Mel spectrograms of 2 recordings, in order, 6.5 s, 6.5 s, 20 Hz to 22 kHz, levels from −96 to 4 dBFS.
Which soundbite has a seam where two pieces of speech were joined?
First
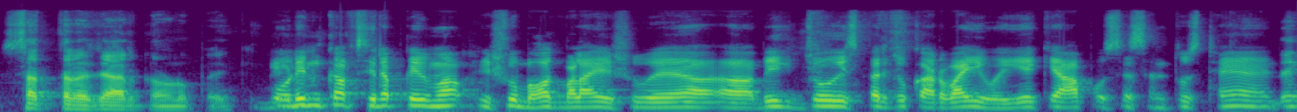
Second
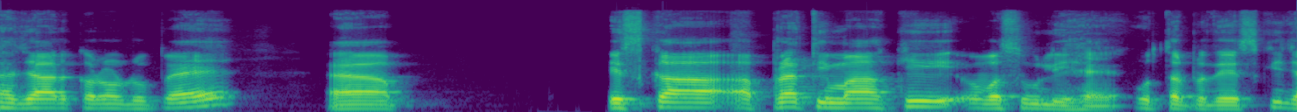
first; 1 cut; at 1.3 s

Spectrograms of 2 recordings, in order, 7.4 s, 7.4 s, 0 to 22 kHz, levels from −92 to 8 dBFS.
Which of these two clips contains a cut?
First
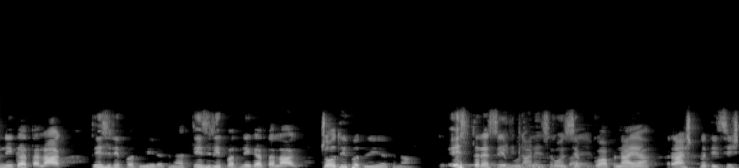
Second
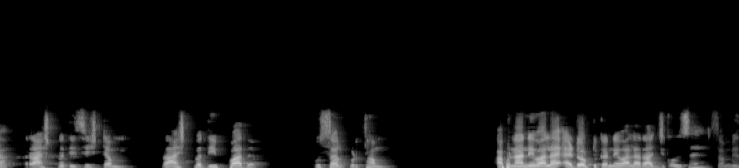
first; 1 cut; at 5.5 s

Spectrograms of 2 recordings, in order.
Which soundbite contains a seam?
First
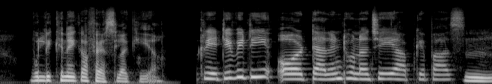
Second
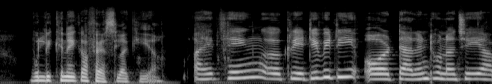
first; 1 cut; at 2.0 s

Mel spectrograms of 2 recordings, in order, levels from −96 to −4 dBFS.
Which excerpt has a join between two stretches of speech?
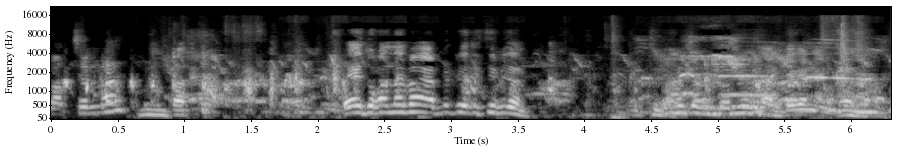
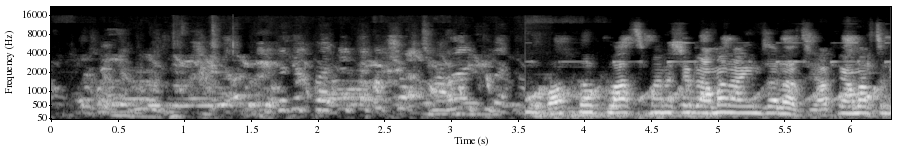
second; 1 cut; at 3.5 s

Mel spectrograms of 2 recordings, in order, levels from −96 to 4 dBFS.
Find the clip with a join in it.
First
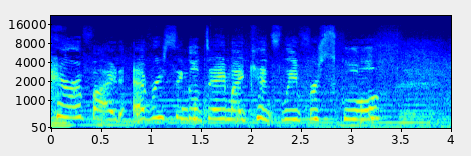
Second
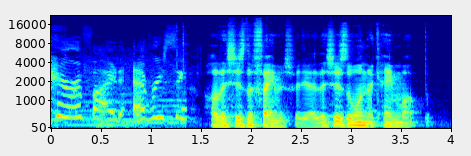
first; 1 cut; at 1.4 s

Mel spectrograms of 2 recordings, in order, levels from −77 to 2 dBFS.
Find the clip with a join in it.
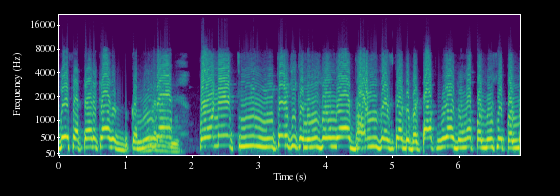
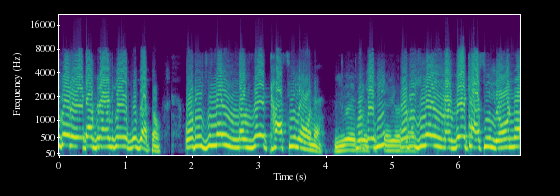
second; 1 cut; at 1.6 s

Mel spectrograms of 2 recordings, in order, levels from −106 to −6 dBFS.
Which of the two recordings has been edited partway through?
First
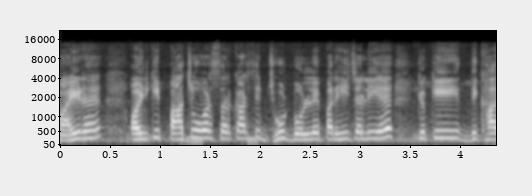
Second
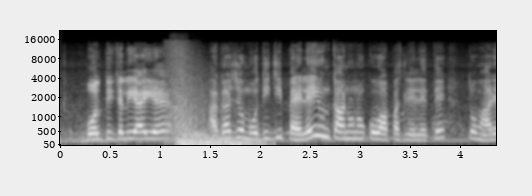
second; 1 cut; at 1.3 s

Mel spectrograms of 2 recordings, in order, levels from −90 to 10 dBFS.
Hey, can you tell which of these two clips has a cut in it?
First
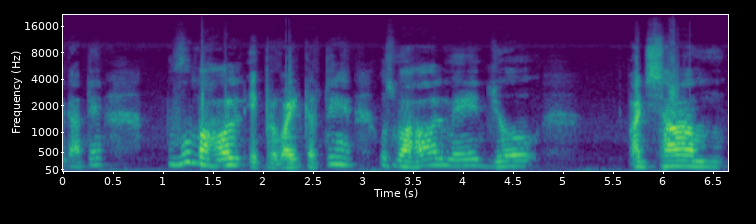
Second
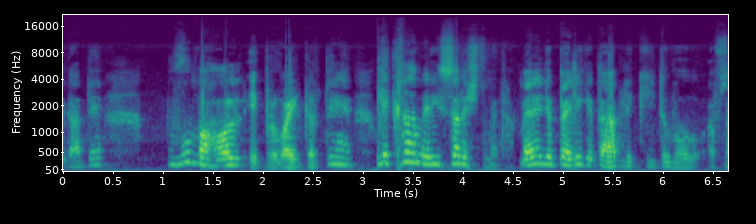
second; 2 cuts; at 3.1 s, 4.4 s

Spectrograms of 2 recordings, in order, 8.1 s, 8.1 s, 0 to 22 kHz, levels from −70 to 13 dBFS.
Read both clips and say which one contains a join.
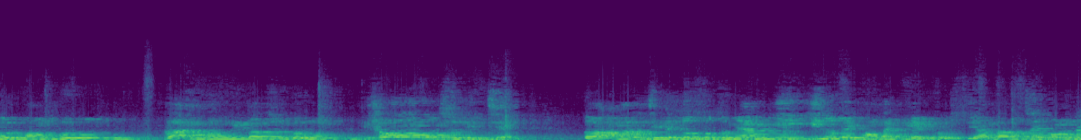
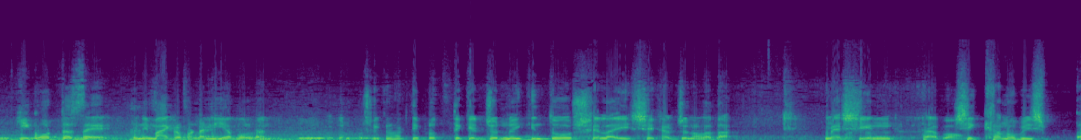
second; 2 cuts; at 2.6 s, 7.2 s

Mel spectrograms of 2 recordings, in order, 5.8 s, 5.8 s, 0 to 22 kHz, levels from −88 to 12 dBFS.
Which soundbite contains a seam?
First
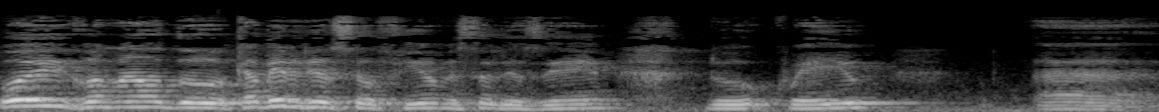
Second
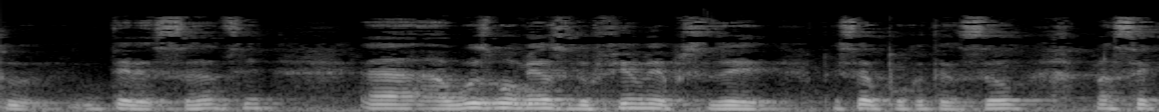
first; 2 cuts; at 1.2 s, 4.7 s

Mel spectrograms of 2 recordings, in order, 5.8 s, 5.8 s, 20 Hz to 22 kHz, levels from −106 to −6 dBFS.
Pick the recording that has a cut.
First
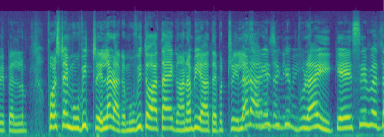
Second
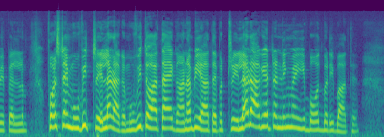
first; 1 cut; at 4.1 s

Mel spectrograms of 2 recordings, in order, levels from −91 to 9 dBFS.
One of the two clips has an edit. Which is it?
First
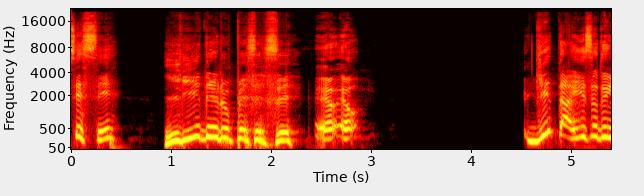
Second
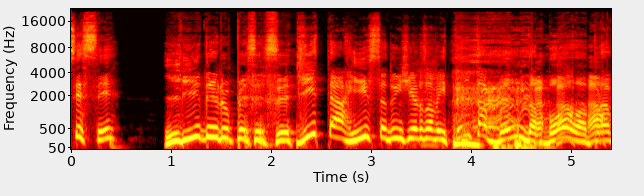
second; 1 cut; at 2.2 s

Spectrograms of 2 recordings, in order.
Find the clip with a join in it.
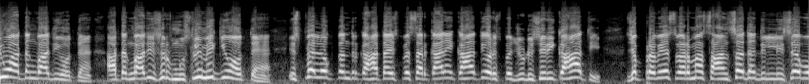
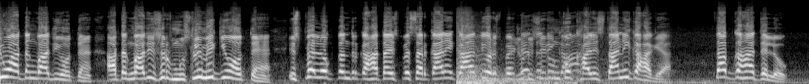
second; 1 cut; at 5.3 s

